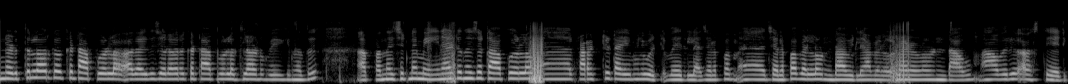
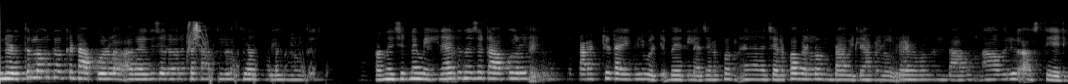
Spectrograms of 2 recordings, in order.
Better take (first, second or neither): first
